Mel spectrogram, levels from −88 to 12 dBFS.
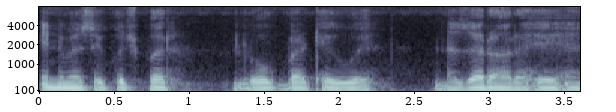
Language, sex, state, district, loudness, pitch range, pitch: Hindi, male, Uttar Pradesh, Lucknow, -14 LUFS, 90-95 Hz, 90 Hz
